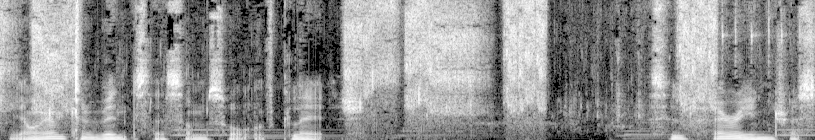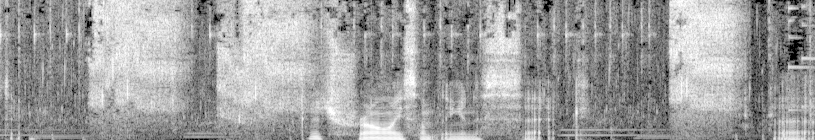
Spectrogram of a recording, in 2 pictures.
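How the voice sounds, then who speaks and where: A man with a croaky, weak voice, rambling hesitantly through casual gameplay commentary with many fillers and frequent throat clearing. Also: mid-range voice, steady tone, takes it slowly, long pauses, over music. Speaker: let's play gamer. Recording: noisy home recording.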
